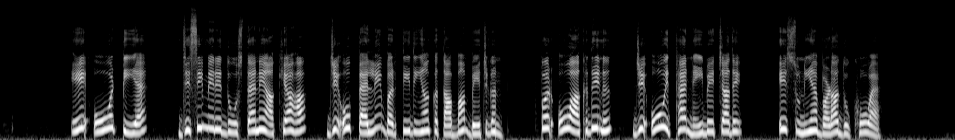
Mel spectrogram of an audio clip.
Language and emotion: Dogri, sad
